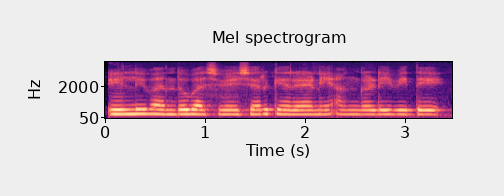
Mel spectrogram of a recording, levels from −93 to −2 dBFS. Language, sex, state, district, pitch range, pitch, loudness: Kannada, female, Karnataka, Bidar, 225-235 Hz, 225 Hz, -15 LUFS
